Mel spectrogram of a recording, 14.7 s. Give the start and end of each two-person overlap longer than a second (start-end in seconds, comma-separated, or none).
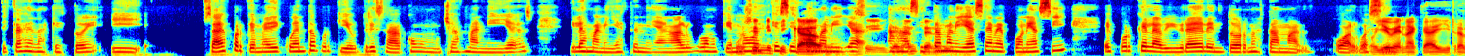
7.3-9.6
